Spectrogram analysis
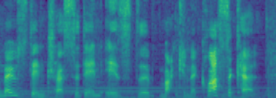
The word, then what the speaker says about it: Macchina Classica: interested in is the machina classic ax now hopefully I've said that right because there's variations on how it's pronounced machina but I think its machina when I first saw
